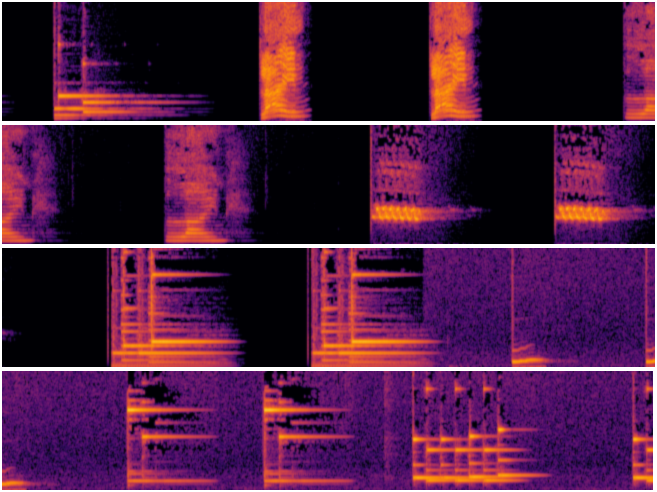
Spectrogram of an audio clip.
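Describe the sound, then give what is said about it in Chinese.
A run of LINE messaging app notification tones from a mobile phone plays one after another with short gaps: bright dings, paired two-note chimes and quick tinkling jingles at varied pitches, each loud and clear with no talking over them. “光是 Line 的通知就有好多好多铃声啊！”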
